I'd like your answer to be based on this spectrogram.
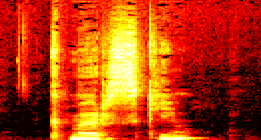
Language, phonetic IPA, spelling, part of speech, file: Polish, [ˈkmɛrsʲci], khmerski, adjective / noun, LL-Q809 (pol)-khmerski.wav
